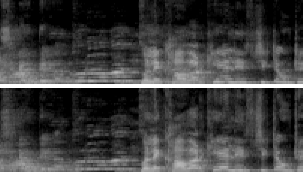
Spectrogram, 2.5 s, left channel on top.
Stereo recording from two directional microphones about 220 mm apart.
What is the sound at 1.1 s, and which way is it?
Speech, 10° right (ahead or behind).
